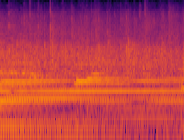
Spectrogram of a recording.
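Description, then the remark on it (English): A large audience at a church service claps steadily and continuously, a dense wash of applause, with sustained musical tones humming underneath. “If you believe it, give the Lord a clap in the house.”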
